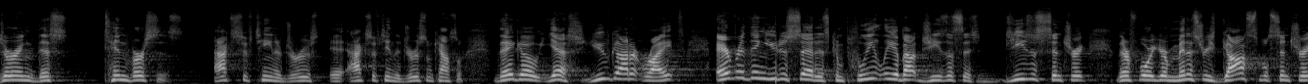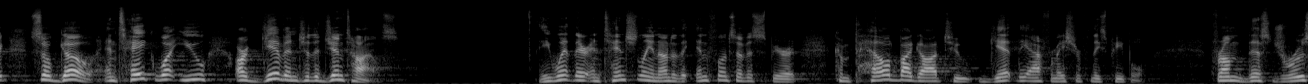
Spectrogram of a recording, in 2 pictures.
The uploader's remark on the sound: Recorded live at the Fellowship Mt Juliet campus on January 24, 2021.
